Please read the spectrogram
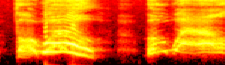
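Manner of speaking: very high, very loud, very slow broken cry. Retelling a scene where the long-silent brother finally shouts, imitating Willie's broken shout. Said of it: "in this kind of like broken voice".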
